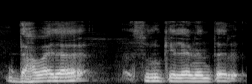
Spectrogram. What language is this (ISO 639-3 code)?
mar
